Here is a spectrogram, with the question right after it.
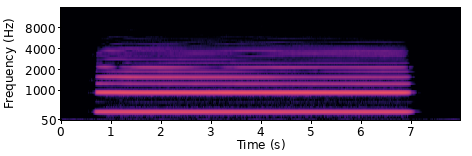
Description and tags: Part of the Good-sounds dataset of monophonic instrumental sounds.
instrument::clarinet
note::Dsharp
octave::4
midi note::51
good-sounds-id::597
clarinet, Dsharp4, good-sounds, multisample, neumann-U87, single-note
